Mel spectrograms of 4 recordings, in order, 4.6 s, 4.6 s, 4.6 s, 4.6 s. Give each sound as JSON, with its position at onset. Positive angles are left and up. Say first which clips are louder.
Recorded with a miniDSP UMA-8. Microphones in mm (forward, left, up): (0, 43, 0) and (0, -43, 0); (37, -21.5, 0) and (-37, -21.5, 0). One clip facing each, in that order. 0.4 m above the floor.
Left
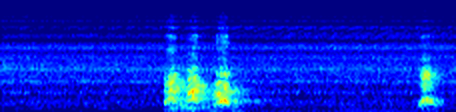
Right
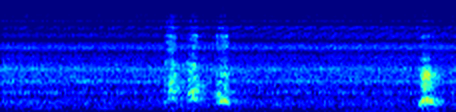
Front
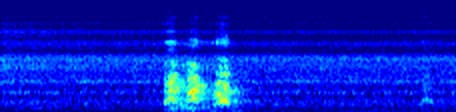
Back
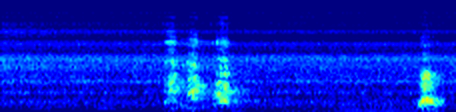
{"t": 1.6, "sound": "a dog barking", "louder": "left 13 dB, front 9 dB", "azimuth_deg": 50}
